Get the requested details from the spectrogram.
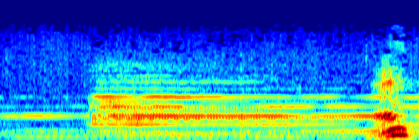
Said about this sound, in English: What's that? The church bell. The church bell. The passing bell. The funeral bell.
